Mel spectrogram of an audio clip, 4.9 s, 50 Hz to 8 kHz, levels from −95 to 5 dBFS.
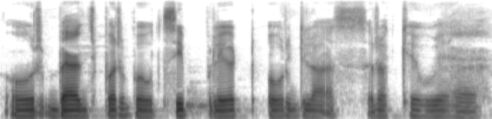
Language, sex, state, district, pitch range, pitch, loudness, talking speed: Hindi, male, Uttar Pradesh, Saharanpur, 100-105 Hz, 105 Hz, -23 LUFS, 135 wpm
